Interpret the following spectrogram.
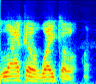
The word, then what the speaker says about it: Lacka Wyco Hundo: what It's Lacka Wyco Hundo.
